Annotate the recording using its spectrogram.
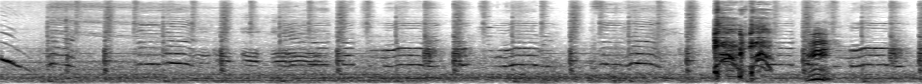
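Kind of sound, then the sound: human body sound, coughing and throat clearing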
